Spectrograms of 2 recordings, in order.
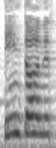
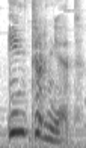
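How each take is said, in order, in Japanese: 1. 巻き舌のRは使いません。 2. 強く巻き舌のRを使います。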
